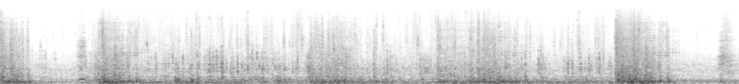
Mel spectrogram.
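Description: A heavy wooden crate scrapes and grinds across a stony floor.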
